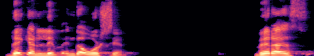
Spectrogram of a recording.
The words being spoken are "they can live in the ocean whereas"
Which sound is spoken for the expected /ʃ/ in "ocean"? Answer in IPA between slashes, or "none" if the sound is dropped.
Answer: /s/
